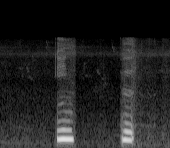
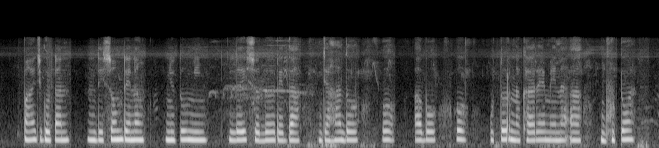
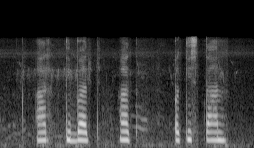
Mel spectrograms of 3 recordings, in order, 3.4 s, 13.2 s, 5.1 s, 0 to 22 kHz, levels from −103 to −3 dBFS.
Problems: background sounds at intervals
